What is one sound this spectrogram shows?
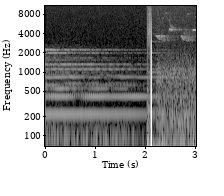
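A record plays a steady droning tone.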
